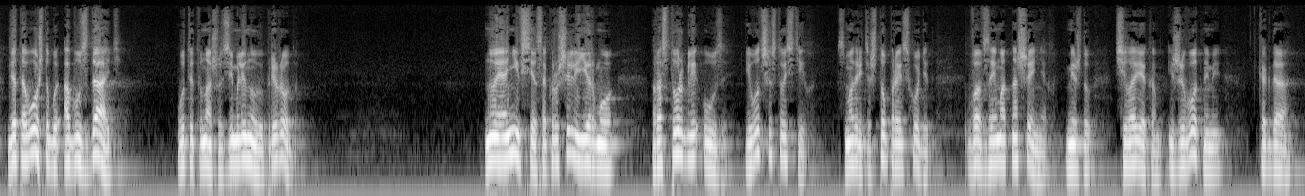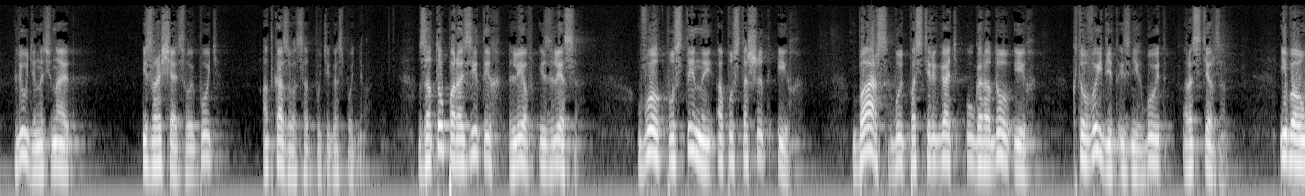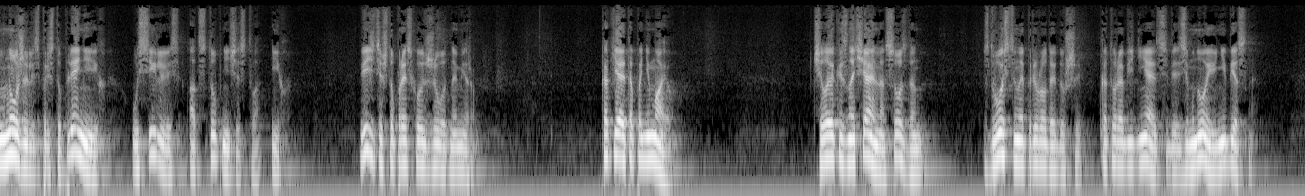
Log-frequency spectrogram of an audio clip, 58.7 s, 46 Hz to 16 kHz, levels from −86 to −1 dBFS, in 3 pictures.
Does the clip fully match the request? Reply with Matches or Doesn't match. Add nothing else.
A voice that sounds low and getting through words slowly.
Matches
